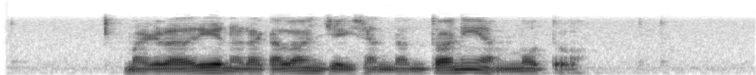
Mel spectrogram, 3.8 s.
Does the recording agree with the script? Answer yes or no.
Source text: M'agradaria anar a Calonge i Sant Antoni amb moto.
yes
